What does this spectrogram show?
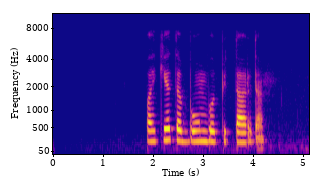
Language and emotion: Russian, neutral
